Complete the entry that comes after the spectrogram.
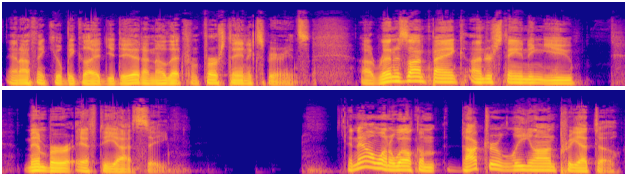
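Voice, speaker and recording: Relaxed radio host, dry studio sound. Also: male voice, on the low side, moderate pace, no echo. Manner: relaxed, chatty, frequent fillers. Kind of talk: casual radio interview.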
